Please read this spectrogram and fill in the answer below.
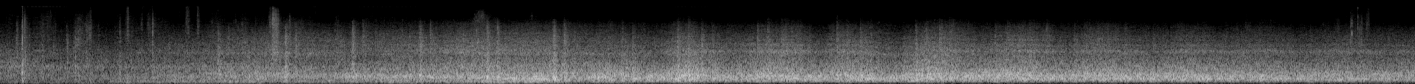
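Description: Loud rumbling, clattering noise that builds up over the first few seconds and then holds steady, with scattered sharp clicks in it.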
